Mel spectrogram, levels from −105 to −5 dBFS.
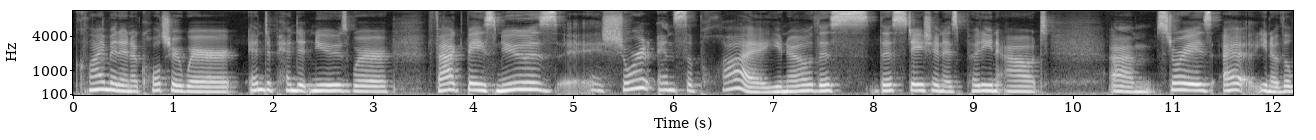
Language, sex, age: English, female, 20-39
